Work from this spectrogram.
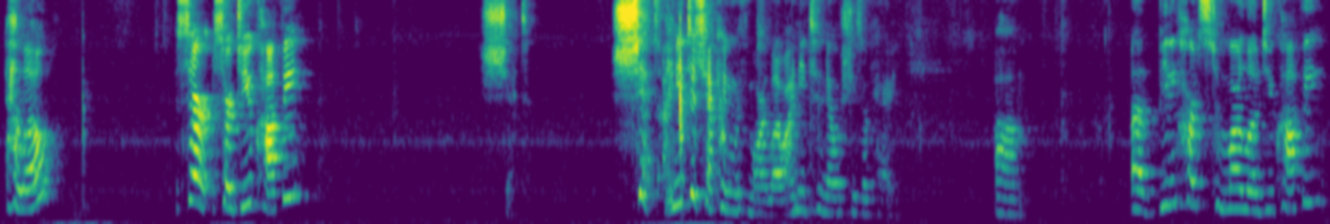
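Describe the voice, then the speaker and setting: An anxious, determined female radio host played by an actress in a disaster radio play. Her voice is bright and a little high, recorded in a roomy space with echo. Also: very animated, a little slow, pauses often, full character voice. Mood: frantic. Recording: roomy echo with faint noise.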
